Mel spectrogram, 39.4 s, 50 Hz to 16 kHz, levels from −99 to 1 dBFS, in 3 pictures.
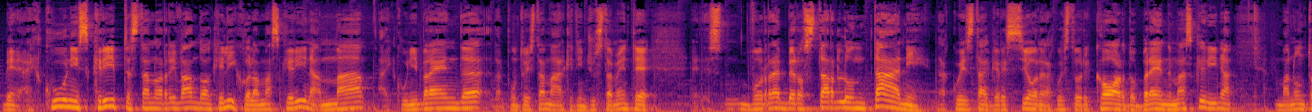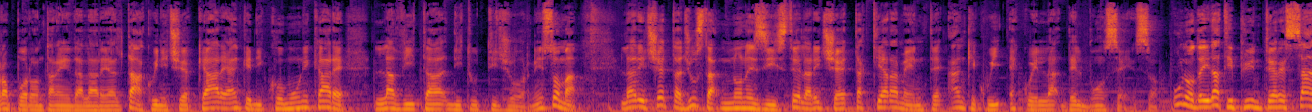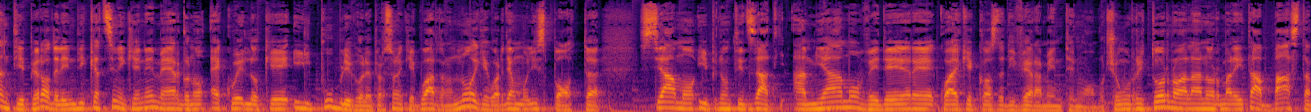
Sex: male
